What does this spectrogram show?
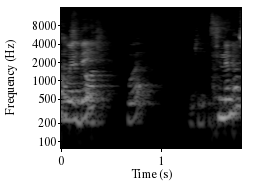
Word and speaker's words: Houellebecq: Houellebecq? Ouais. C'était ça? Oui. Est-ce que ça se prononce comme ça? Personne ne sait. Si, ça se prononce comme ça. Houellebecq?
